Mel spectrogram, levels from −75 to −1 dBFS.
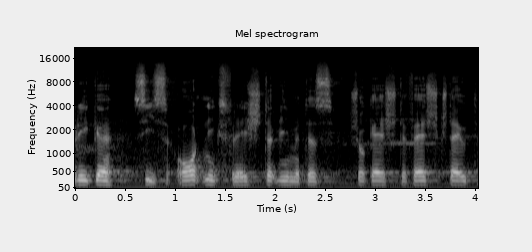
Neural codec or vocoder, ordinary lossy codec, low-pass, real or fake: vocoder, 44.1 kHz, 128 mel bands every 256 samples, BigVGAN v2; none; 14.4 kHz; fake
